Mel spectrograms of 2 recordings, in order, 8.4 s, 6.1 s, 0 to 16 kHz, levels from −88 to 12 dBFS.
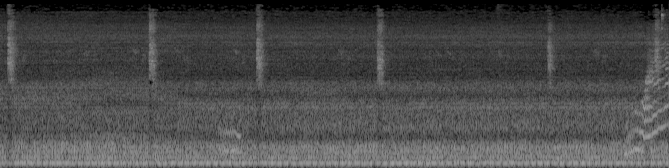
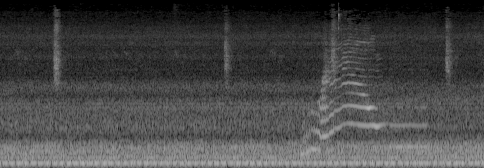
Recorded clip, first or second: second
